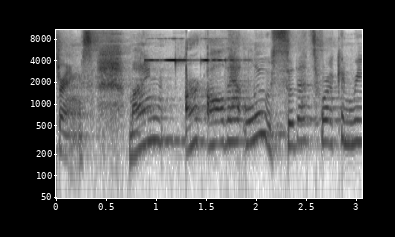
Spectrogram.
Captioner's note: timer beeps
